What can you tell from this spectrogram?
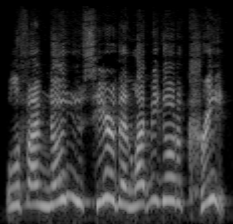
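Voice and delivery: high, eager plea; young hero's impassioned cry. A narrator's reading. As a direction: beg to be sent, pitch well up. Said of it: "cried Theseus".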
